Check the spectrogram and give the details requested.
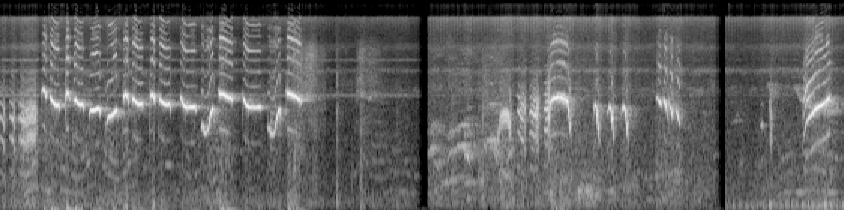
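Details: Chinese hwamei in a song contest, singing a fast series of loud whistled and chirped notes that then break into scattered sweeping whistles, with pauses between.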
